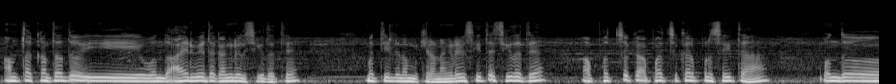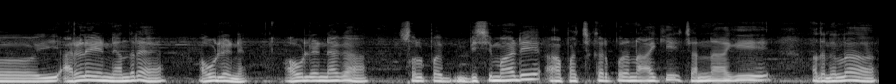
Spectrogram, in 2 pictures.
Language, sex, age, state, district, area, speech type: Kannada, male, 45-60, Karnataka, Bellary, rural, spontaneous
